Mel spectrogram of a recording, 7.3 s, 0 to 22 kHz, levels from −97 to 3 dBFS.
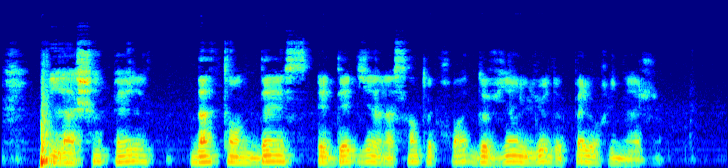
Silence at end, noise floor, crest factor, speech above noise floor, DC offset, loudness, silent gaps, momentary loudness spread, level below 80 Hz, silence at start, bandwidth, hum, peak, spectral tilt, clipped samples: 0.8 s; -70 dBFS; 22 dB; 41 dB; under 0.1%; -29 LUFS; none; 12 LU; -48 dBFS; 0.05 s; 9.2 kHz; none; -6 dBFS; -6 dB/octave; under 0.1%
